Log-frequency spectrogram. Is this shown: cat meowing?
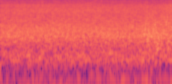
no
